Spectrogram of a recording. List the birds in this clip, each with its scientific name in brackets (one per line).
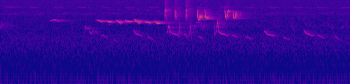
Red-and-yellow Barbet (Trachyphonus erythrocephalus)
